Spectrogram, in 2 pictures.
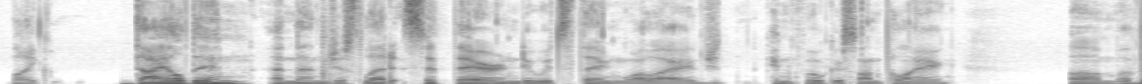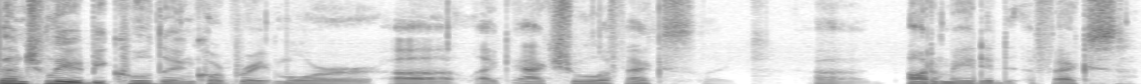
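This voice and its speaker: A relaxed man chats with his viewers between songs on a livestream. His lowish, mellow voice is easygoing and full of fillers, and the close, dry mic picks up no room at all. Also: no echo. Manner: laid-back, filler-heavy, says "bud". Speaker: livestream host, bassist. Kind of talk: casual chat reading viewer comments.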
